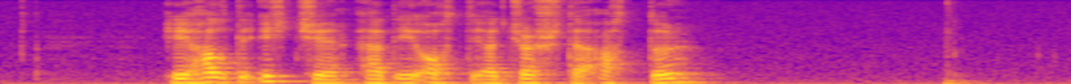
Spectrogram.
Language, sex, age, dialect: Faroese, male, 61+, Suðurstreymoy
